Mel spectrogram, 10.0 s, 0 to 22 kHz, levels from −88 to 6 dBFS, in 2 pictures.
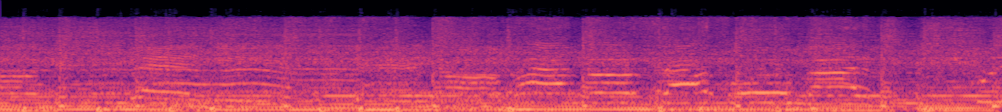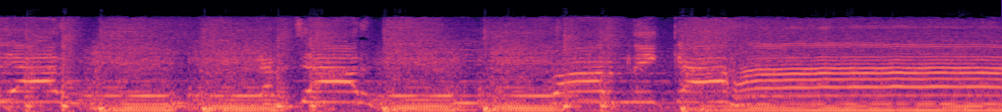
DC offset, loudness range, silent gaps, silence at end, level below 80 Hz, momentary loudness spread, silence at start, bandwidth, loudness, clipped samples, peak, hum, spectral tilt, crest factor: under 0.1%; 1 LU; none; 0 s; -26 dBFS; 3 LU; 0 s; 12.5 kHz; -16 LUFS; under 0.1%; -6 dBFS; none; -5 dB/octave; 10 dB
